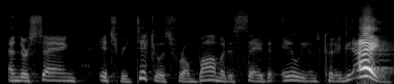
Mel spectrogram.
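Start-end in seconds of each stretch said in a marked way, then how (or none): 3.6-3.9 sudden high yelp of protest; startled shout. Real, not acted. Dog nips streamer's hand, startled shout. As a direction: yell out, much louder, as if bitten.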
